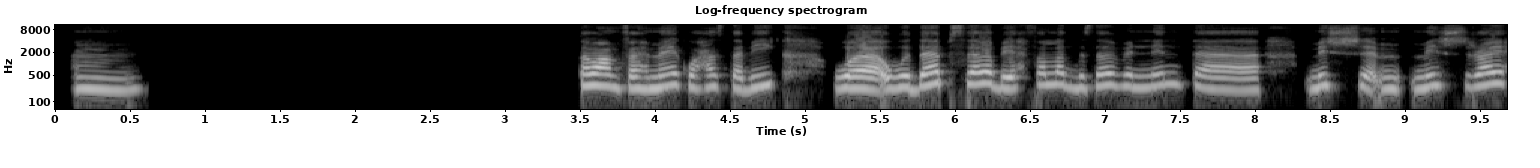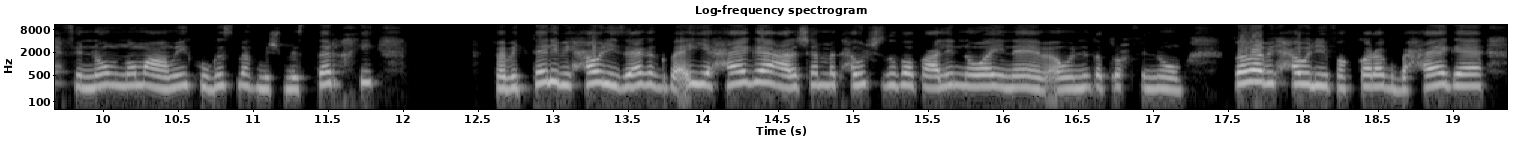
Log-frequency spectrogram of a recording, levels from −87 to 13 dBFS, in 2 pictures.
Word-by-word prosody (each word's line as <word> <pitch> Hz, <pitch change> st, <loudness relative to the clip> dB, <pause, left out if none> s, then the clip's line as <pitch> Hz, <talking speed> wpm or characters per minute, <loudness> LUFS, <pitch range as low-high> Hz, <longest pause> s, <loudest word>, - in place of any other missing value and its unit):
إمم. 215 Hz, -1 st, -3 dB, 2.9 s
طبعًا 265 Hz, -2 st, +6 dB
فاهماك، 235 Hz, +4 st, +1 dB
وحاسّة 245 Hz, -1 st, -2 dB
بيك، 260 Hz, +7 st, -3 dB, 0.3 s
و 225 Hz, -2 st, +7 dB
وده 240 Hz, +5 st, +5 dB
بسبب 300 Hz, -1 st, +3 dB
بيحصل 255 Hz, +6 st, 0 dB
لك 285 Hz, -2 st, +1 dB
بسبب 260 Hz, +4 st, -1 dB
إن 245 Hz, -1 st, -2 dB
أنت 280 Hz, 0 st, -4 dB, 0.7 s
مش 265 Hz, +3 st, -4 dB
م 220 Hz, 0 st, -3 dB
مش 255 Hz, +4 st, -4 dB
رايح 290 Hz, +4 st, +2 dB
في 260 Hz, -, -9 dB
النوم، 260 Hz, +4 st, -2 dB
نوم 275 Hz, +1 st, -2 dB
عميق، 250 Hz, +2 st, -2 dB
وجسمك 265 Hz, +1 st, -6 dB
مش 220 Hz, 0 st, -6 dB
مُسترخي، 290 Hz, +9 st, -3 dB, 0.8 s
فبالتالي 235 Hz, +9 st, +1 dB
بيحاول 295 Hz, +2 st, +2 dB
يزعجك 270 Hz, +1 st, +1 dB
بأي 285 Hz, +5 st, 0 dB
حاجة، 310 Hz, +4 st, +1 dB
علشان 265 Hz, -1 st, +1 dB
ما 275 Hz, -, -4 dB
تحاولش 275 Hz, +3 st, -4 dB
تضغط 275 Hz, -1 st, -3 dB
عليه 235 Hz, +2 st, +1 dB
إن 275 Hz, -1 st, -4 dB
هو 255 Hz, 0 st, +2 dB
ينام، 240 Hz, -3 st, -1 dB
أو 215 Hz, +1 st, -3 dB
إن 225 Hz, -, -2 dB
أنت 240 Hz, +1 st, -6 dB
تروح 245 Hz, +1 st, -8 dB
في -, -, -30 dB
النوم، 220 Hz, -2 st, -4 dB, 0.3 s
فبقى 330 Hz, +2 st, +7 dB
بيحاول 295 Hz, -2 st, +1 dB
يفكّرك 255 Hz, 0 st, -1 dB
بحاجة، 265 Hz, +5 st, 0 dB
255 Hz, 145 wpm, -21 LUFS, 230-280 Hz, 2.9 s, و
